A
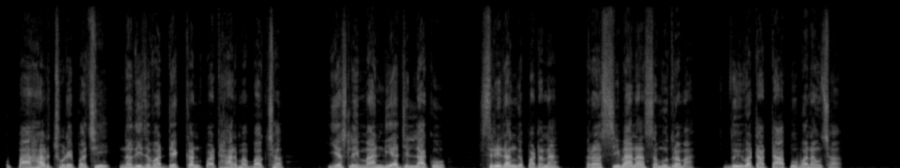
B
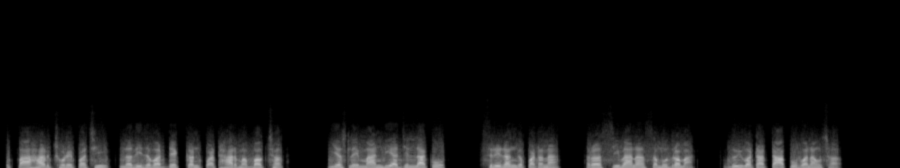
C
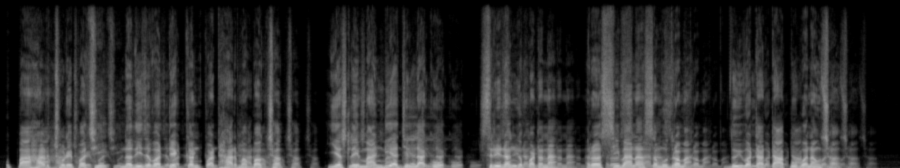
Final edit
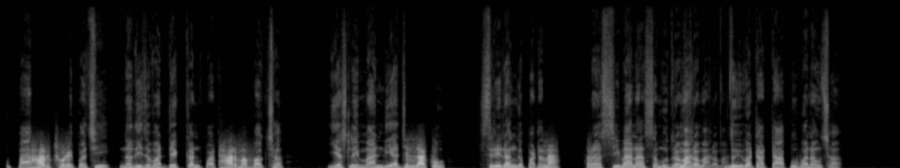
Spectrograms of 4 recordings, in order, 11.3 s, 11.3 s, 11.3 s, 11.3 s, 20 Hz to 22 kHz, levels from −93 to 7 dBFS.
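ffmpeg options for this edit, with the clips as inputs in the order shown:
-filter_complex "[1:a]asplit=4[a][b][c][d];[0:a]asplit=6[e][f][g][h][i][j];[e]atrim=end=0.382[k];[a]atrim=start=0.378:end=0.872[l];[f]atrim=start=0.868:end=2.8[m];[b]atrim=start=2.56:end=3.26[n];[g]atrim=start=3.02:end=5.062[o];[c]atrim=start=5.058:end=5.462[p];[h]atrim=start=5.458:end=6.782[q];[d]atrim=start=6.778:end=7.392[r];[i]atrim=start=7.388:end=8.502[s];[2:a]atrim=start=8.498:end=9.162[t];[j]atrim=start=9.158[u];[k][l]acrossfade=d=0.004:c1=hsin:c2=hsin[v];[v][m]acrossfade=d=0.004:c1=hsin:c2=hsin[w];[w][n]acrossfade=d=0.24:c1=tri:c2=tri[x];[x][o]acrossfade=d=0.24:c1=tri:c2=tri[y];[y][p]acrossfade=d=0.004:c1=hsin:c2=hsin[z];[z][q]acrossfade=d=0.004:c1=hsin:c2=hsin[aa];[aa][r]acrossfade=d=0.004:c1=hsin:c2=hsin[ab];[ab][s]acrossfade=d=0.004:c1=hsin:c2=hsin[ac];[ac][t]acrossfade=d=0.004:c1=hsin:c2=hsin[ad];[ad][u]acrossfade=d=0.004:c1=hsin:c2=hsin"

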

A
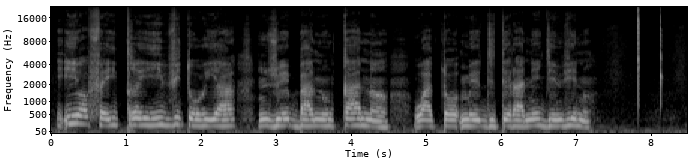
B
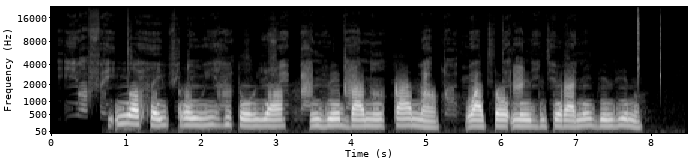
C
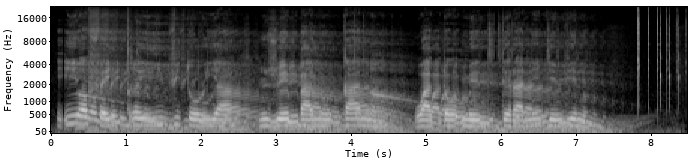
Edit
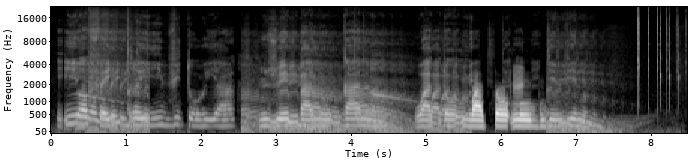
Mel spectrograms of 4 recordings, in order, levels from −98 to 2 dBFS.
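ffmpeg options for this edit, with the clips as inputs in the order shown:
-filter_complex "[2:a]asplit=3[a][b][c];[a]atrim=end=1.312[d];[0:a]atrim=start=1.308:end=2.542[e];[b]atrim=start=2.538:end=5.622[f];[1:a]atrim=start=5.618:end=6.612[g];[c]atrim=start=6.608[h];[d][e]acrossfade=d=0.004:c1=hsin:c2=hsin[i];[i][f]acrossfade=d=0.004:c1=hsin:c2=hsin[j];[j][g]acrossfade=d=0.004:c1=hsin:c2=hsin[k];[k][h]acrossfade=d=0.004:c1=hsin:c2=hsin"

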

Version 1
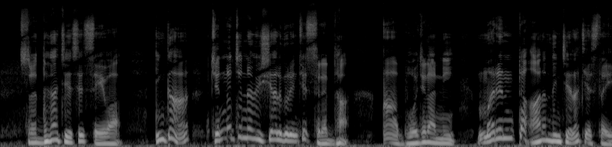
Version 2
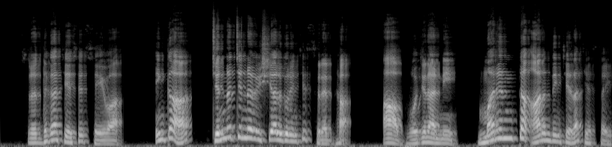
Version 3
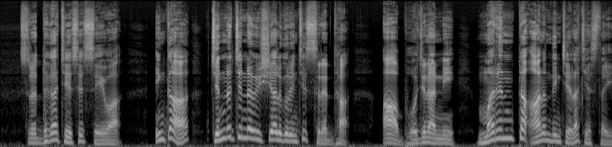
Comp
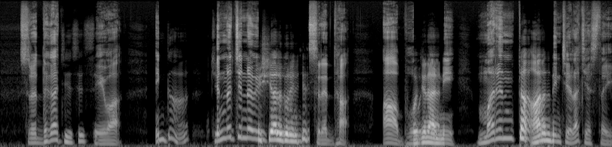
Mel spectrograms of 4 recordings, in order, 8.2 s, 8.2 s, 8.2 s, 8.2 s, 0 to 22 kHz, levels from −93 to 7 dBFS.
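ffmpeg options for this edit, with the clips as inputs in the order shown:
-filter_complex "[0:a]asplit=2[a][b];[1:a]asplit=3[c][d][e];[2:a]asplit=6[f][g][h][i][j][k];[f]atrim=end=0.82[l];[a]atrim=start=0.76:end=1.33[m];[g]atrim=start=1.27:end=2.112[n];[b]atrim=start=2.108:end=2.892[o];[h]atrim=start=2.888:end=3.442[p];[c]atrim=start=3.438:end=4.122[q];[i]atrim=start=4.118:end=5.512[r];[d]atrim=start=5.508:end=5.922[s];[j]atrim=start=5.918:end=6.932[t];[e]atrim=start=6.928:end=7.382[u];[k]atrim=start=7.378[v];[l][m]acrossfade=d=0.06:c1=tri:c2=tri[w];[w][n]acrossfade=d=0.06:c1=tri:c2=tri[x];[x][o]acrossfade=d=0.004:c1=hsin:c2=hsin[y];[y][p]acrossfade=d=0.004:c1=hsin:c2=hsin[z];[z][q]acrossfade=d=0.004:c1=hsin:c2=hsin[aa];[aa][r]acrossfade=d=0.004:c1=hsin:c2=hsin[ab];[ab][s]acrossfade=d=0.004:c1=hsin:c2=hsin[ac];[ac][t]acrossfade=d=0.004:c1=hsin:c2=hsin[ad];[ad][u]acrossfade=d=0.004:c1=hsin:c2=hsin[ae];[ae][v]acrossfade=d=0.004:c1=hsin:c2=hsin"

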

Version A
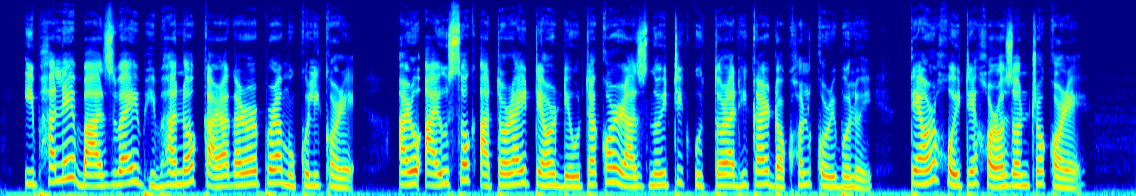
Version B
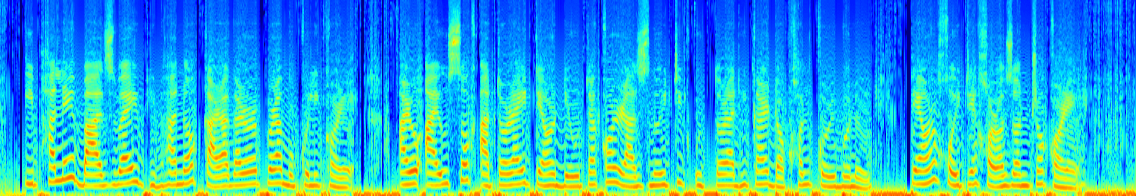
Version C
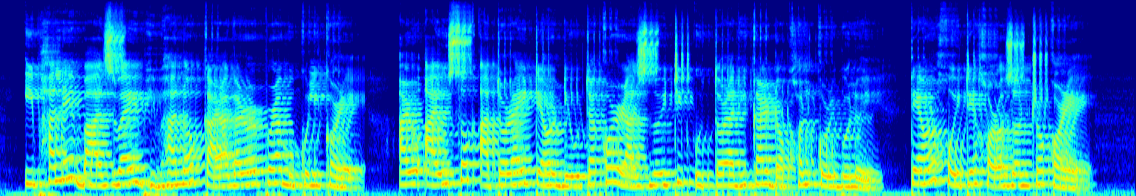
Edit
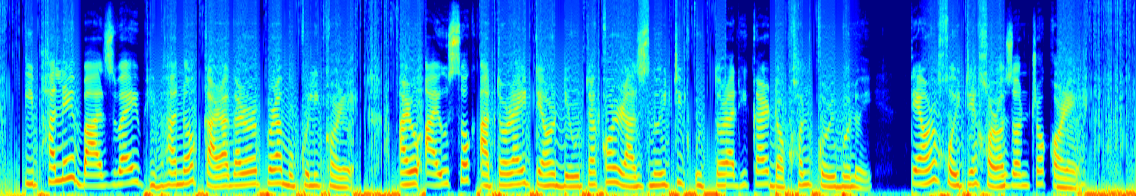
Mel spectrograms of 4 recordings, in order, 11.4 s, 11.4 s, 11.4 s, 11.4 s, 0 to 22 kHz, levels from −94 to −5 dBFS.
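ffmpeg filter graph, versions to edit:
-filter_complex "[0:a]asplit=5[a][b][c][d][e];[1:a]asplit=6[f][g][h][i][j][k];[f]atrim=end=0.82[l];[a]atrim=start=0.78:end=1.47[m];[g]atrim=start=1.43:end=4.27[n];[b]atrim=start=4.25:end=4.78[o];[h]atrim=start=4.76:end=7.262[p];[c]atrim=start=7.258:end=7.702[q];[i]atrim=start=7.698:end=8.63[r];[d]atrim=start=8.47:end=9.34[s];[j]atrim=start=9.18:end=10.052[t];[e]atrim=start=10.048:end=10.572[u];[k]atrim=start=10.568[v];[l][m]acrossfade=d=0.04:c1=tri:c2=tri[w];[w][n]acrossfade=d=0.04:c1=tri:c2=tri[x];[x][o]acrossfade=d=0.02:c1=tri:c2=tri[y];[y][p]acrossfade=d=0.02:c1=tri:c2=tri[z];[z][q]acrossfade=d=0.004:c1=hsin:c2=hsin[aa];[aa][r]acrossfade=d=0.004:c1=hsin:c2=hsin[ab];[ab][s]acrossfade=d=0.16:c1=tri:c2=tri[ac];[ac][t]acrossfade=d=0.16:c1=tri:c2=tri[ad];[ad][u]acrossfade=d=0.004:c1=hsin:c2=hsin[ae];[ae][v]acrossfade=d=0.004:c1=hsin:c2=hsin"

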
